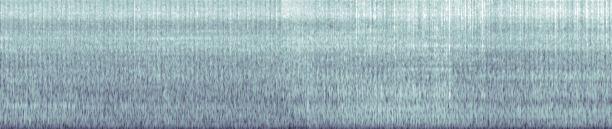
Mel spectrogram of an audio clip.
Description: Machine has grinding sounds while operating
